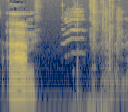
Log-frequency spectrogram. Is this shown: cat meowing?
yes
